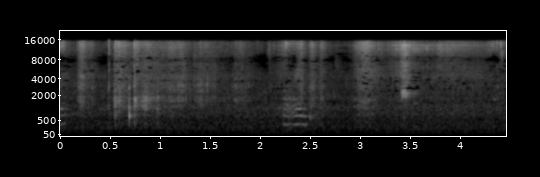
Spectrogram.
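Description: Dry glutinous rice poured from a plastic cup into a stainless steel pot: short rattling hisses of grains, about a second in and again about two seconds in. A couple of faint short calls come in between.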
